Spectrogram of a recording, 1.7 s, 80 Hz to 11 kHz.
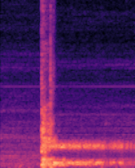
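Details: Philips Cough Assist T70 mechanical insufflation-exsufflation device: a sharp click as it switches on, then a steady whirring blower hum in automatic mode, waiting for the next breath.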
